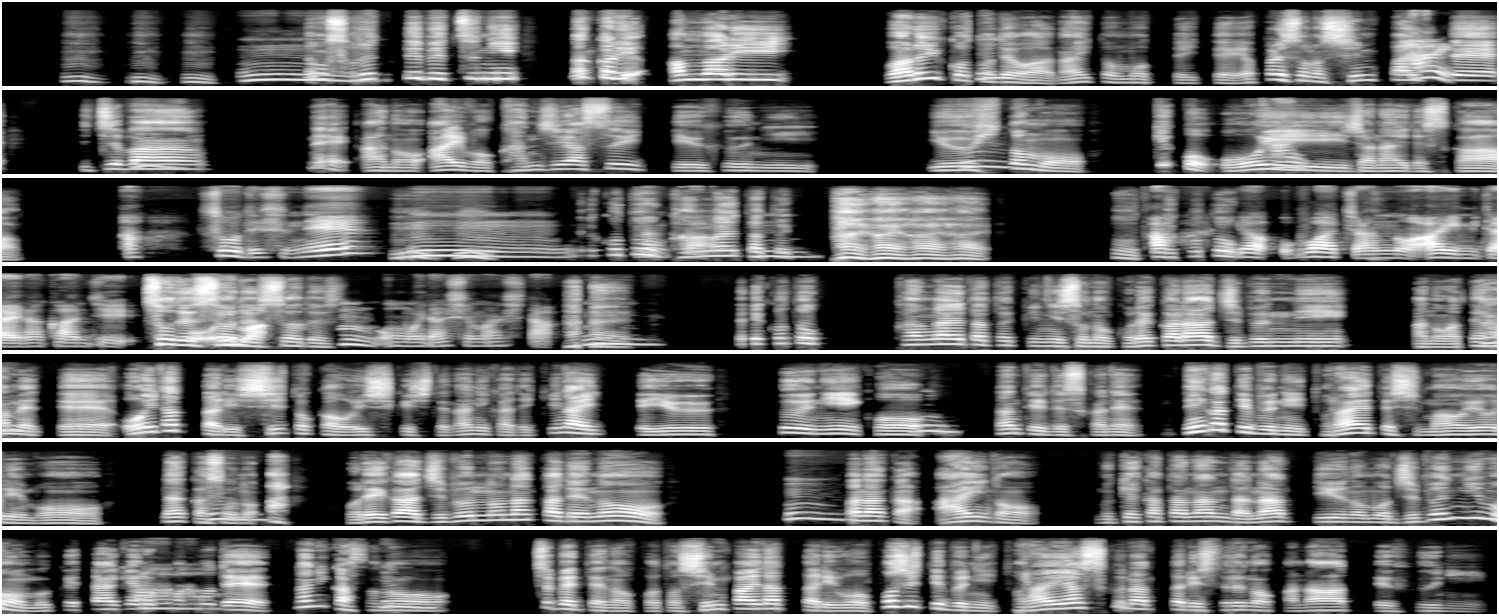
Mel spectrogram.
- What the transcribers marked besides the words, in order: distorted speech
- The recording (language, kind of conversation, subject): Japanese, advice, 老いや死を意識してしまい、人生の目的が見つけられないと感じるのはなぜですか？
